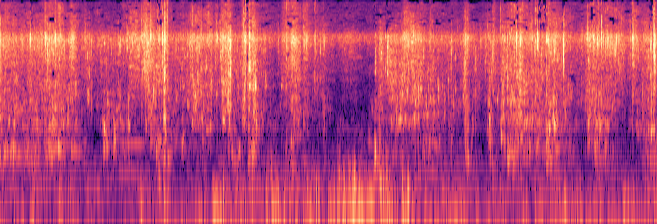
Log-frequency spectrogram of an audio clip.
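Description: A hoe chopping into wet mud and dragging it, with water sloshing and splashing around the digger's legs: a string of irregular wet thuds and knocks.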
